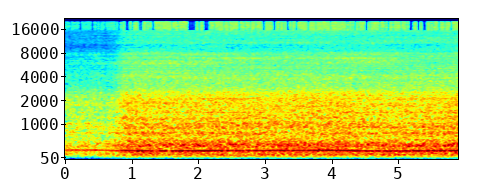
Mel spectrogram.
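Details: 1998 Ford Ranger, first start after a fuel pump replacement, tested before the bed goes back on: it starts readily, gives a brief throttle blip, then a smooth, steady idle with no knocks or misses.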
